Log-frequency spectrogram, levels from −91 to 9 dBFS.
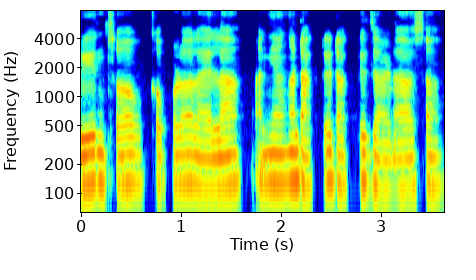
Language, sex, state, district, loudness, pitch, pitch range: Konkani, male, Goa, North and South Goa, -20 LUFS, 125 Hz, 120-130 Hz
